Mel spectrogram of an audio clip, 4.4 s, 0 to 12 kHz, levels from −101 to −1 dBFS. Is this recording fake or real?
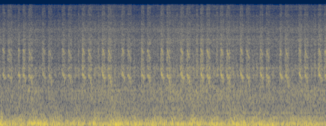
real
